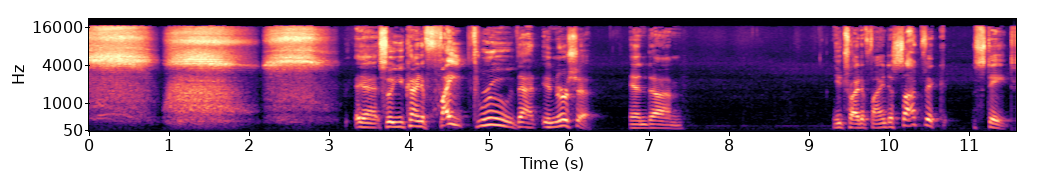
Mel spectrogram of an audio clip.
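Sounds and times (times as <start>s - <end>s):
forceful audible yoga breathing technique: 0.0s - 3.3s
speech: 3.4s - 7.5s, 9.3s - 11.5s.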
